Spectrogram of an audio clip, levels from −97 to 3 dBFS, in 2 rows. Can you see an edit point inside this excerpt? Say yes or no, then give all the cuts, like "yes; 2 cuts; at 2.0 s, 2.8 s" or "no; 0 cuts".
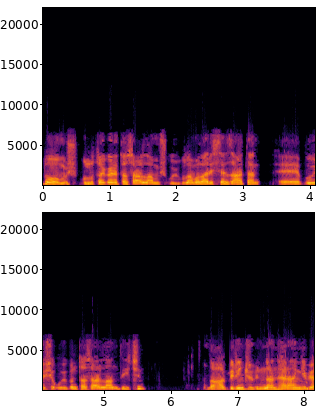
no; 0 cuts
